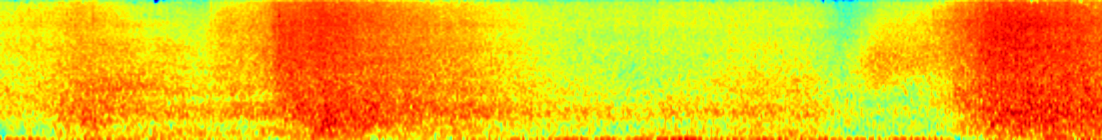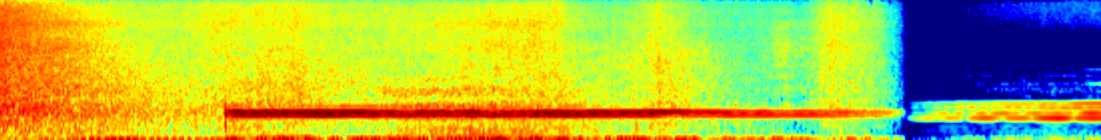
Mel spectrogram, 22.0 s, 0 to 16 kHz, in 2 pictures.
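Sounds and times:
ocean waves washing in: 0:00.0 - 0:20.0
crystal singing bowl ringing: 0:13.3 - 0:22.0.

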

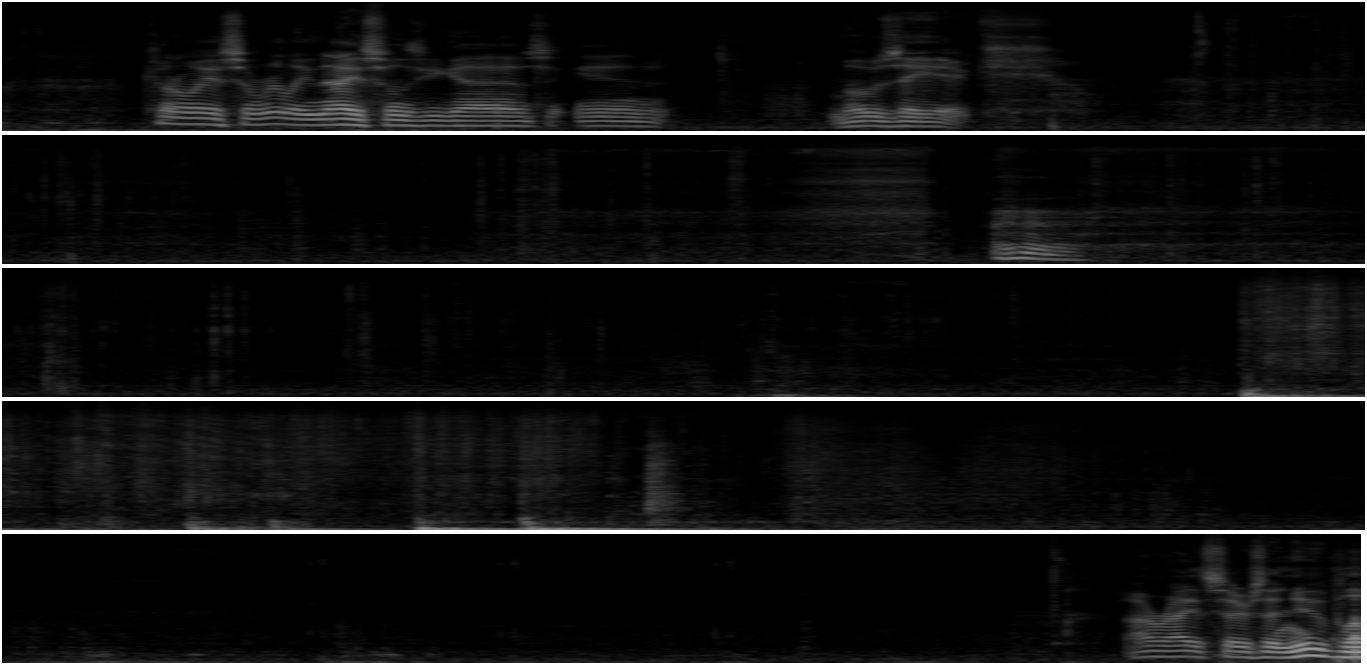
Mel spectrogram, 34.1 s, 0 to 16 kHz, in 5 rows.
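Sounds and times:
plastic packaging crinkling and tearing: 0:05.9 - 0:10.8, 0:12.2 - 0:19.2, 0:19.8 - 0:25.4.

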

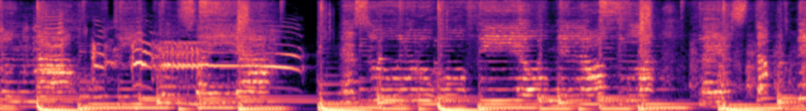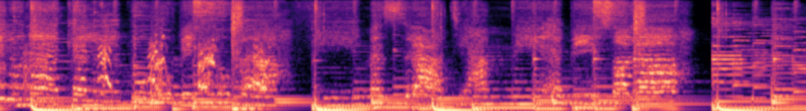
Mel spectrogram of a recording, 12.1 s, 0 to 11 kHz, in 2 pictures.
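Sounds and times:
children's song with beat: 0:00.0 - 0:12.0
chicken call sound effect: 0:00.7 - 0:02.4, 0:05.2 - 0:08.2.

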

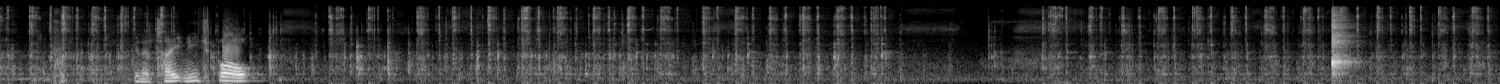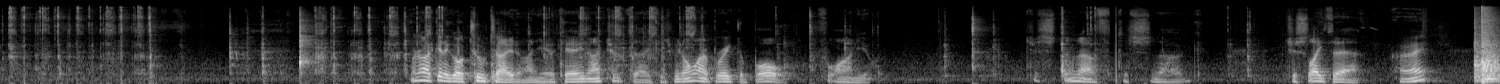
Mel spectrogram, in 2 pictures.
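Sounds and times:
socket ratchet clicking: 0:00.0 - 0:09.1, 0:10.4 - 0:16.6, 0:17.3 - 0:23.8.

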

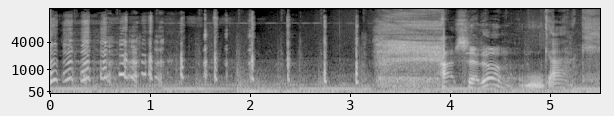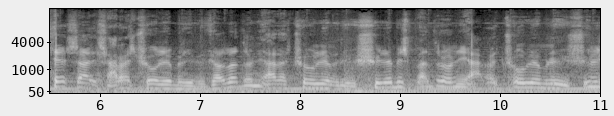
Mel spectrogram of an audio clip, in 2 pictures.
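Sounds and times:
man laughing: 0:00.0 - 0:03.4.

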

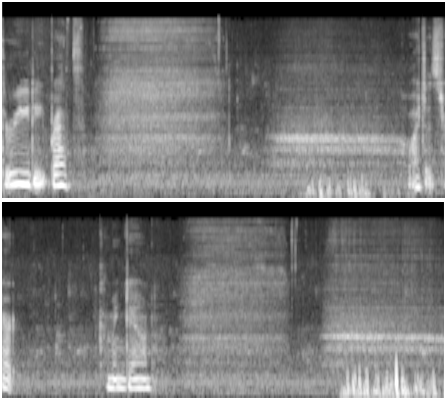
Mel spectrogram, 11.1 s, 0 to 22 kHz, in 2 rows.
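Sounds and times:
woman breathing deeply: 0:01.2 - 0:02.8, 0:03.4 - 0:05.1, 0:07.8 - 0:11.0.

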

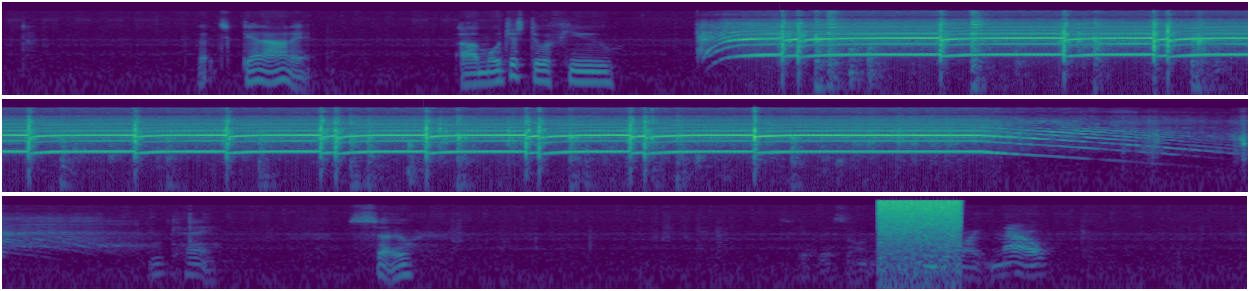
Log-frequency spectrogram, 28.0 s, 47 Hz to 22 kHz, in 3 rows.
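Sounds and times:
toy blaster darts firing: 0:05.2 - 0:19.3
flywheel motors whining: 0:05.2 - 0:19.6.

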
